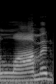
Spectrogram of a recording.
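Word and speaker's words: למד: Then we're going to come over here, and remember the dashes under a word or lines under a word are going to say ah. So we're going to have la med.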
